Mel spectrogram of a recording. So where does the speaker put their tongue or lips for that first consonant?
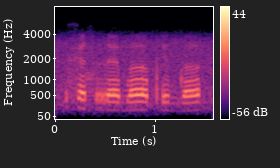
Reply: velum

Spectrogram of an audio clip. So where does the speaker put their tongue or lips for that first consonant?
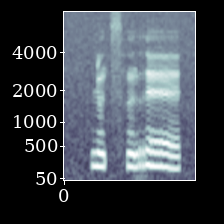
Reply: retroflex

